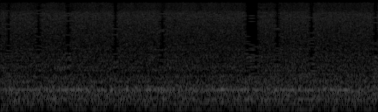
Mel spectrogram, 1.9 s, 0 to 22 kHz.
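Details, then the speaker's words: Levoit LV-H133 air purifier after repairing a loud rattle, grille cover off and held down, on medium: steady even airy whoosh with only a faint tone, no ticking or scraping; fan running smoothly and quietly. "I'm going to just hold this down a little bit while I push the button and we will see what happens that's on medium now and it is running pretty quietly"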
